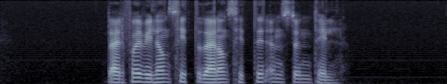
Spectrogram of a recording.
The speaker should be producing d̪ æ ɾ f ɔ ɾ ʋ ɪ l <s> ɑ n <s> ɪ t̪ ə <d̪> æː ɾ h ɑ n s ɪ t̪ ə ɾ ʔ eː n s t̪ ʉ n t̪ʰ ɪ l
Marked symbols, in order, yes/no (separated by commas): no, yes, yes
